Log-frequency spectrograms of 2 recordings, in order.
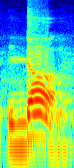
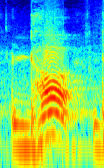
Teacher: जैसे ही ड बोलेंगे आप तो आपकी जिह्वा पीछे की तरफ मुड़ेगी। ढ भी बोलने के लिए आपकी जो जिह्वा है, जो जीभ वो पीछे की तरफ मुड़ेगी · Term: मूर्धन्य व्यंजन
